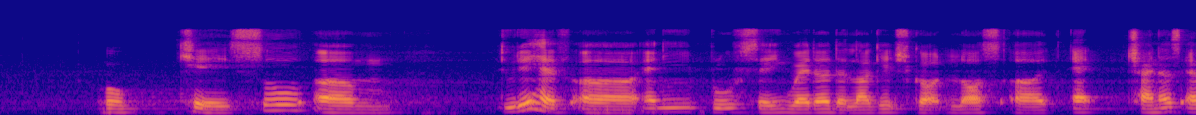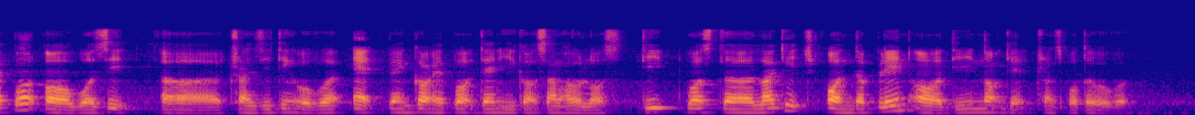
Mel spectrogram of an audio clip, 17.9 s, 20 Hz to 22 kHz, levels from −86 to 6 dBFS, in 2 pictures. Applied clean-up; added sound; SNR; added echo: none; none; none; none.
